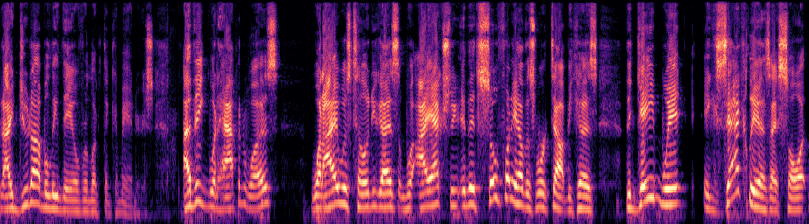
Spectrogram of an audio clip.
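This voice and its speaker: Congested guy doing sports show, super nasal stuffed nose, quick talker, close dry sound. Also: high-pitched, sharp tone, no echo. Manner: blunt, mild swearing, chummy slang. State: stuffed up, can't breathe through nose. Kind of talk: casual sports talk.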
